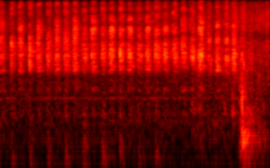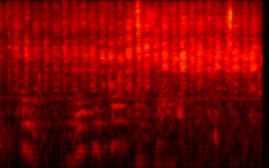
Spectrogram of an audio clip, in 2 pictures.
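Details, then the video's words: Norwich Terrier out of breath, fast rhythmic panting for the first two seconds, then a sharp thump and quieter irregular breathing mixed with a low voice. "out of breath"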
